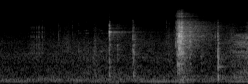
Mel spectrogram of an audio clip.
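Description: Handling noise from a computer motherboard being lifted and turned in gloved hands: a few light clicks and taps about a second in, then a short, louder burst of noise near the end.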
